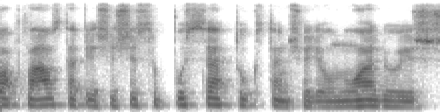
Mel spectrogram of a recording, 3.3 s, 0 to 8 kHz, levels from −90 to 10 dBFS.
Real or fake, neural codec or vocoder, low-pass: real; none; 7.2 kHz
